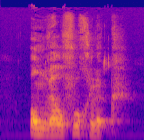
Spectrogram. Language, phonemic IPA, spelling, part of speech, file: Dutch, /ˌɔnwɛlˈvuxlək/, onwelvoeglijk, adjective, Nl-onwelvoeglijk.ogg
- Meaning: 1. inappropriate (as in cursing) 2. undesired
